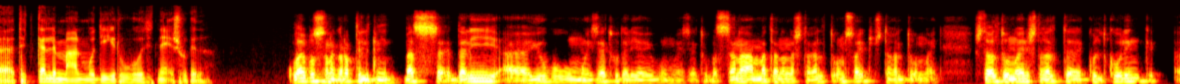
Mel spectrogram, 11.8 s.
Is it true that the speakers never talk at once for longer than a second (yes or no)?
yes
